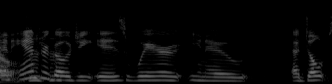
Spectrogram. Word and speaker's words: andragogy: And in your paper, you had a section on how adults learn, and you used the word andragogy. What's that? Did I pronounce it correctly? – You did, andragogy.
